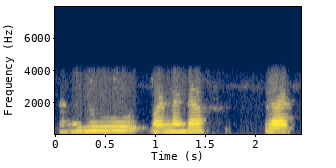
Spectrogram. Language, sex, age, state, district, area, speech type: Malayalam, female, 18-30, Kerala, Kozhikode, rural, conversation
